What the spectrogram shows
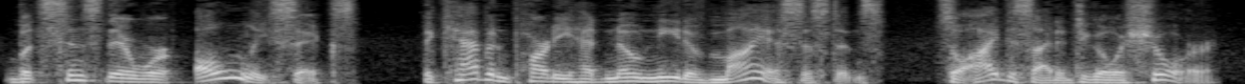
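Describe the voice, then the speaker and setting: A man narrating an adventure storybook in an expressive reading style. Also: mid-range voice, moderate pace, a little hiss or hum.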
